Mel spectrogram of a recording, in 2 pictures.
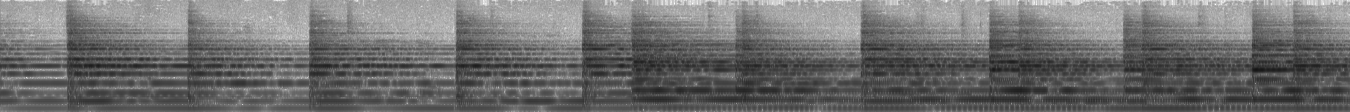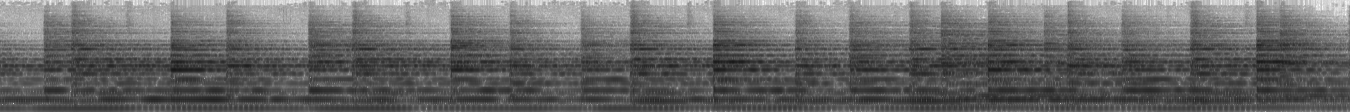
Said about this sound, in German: Das Mittagsläuten kommt heute von der katholischen Pfarrkirche Marie Lichtmess im niederbayerischen Lindkirchen.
